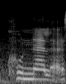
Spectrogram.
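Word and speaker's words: Cornelys: So if you think about Bath and big parties, in the Georgian era, and Carlisle House was run by a woman called Teresa Cornelis, or Cornelis, some people say her name.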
